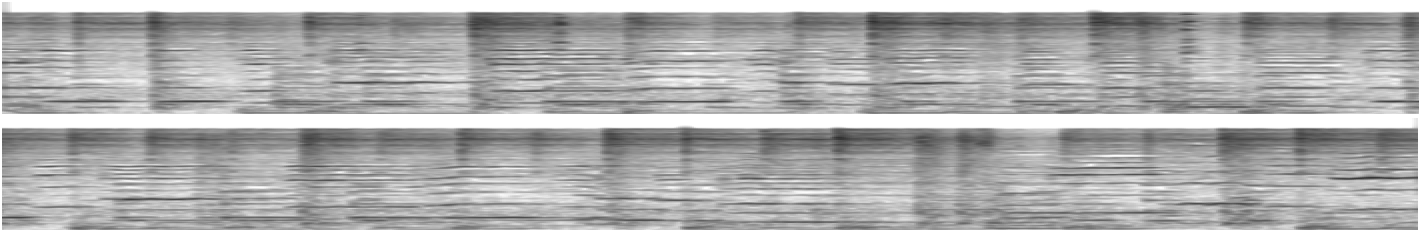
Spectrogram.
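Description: Live jazz quartet playing a blues: a bowed violin carries the melody over piano, upright bass and drum kit.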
